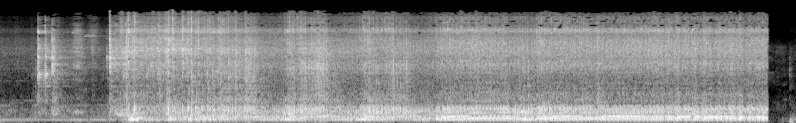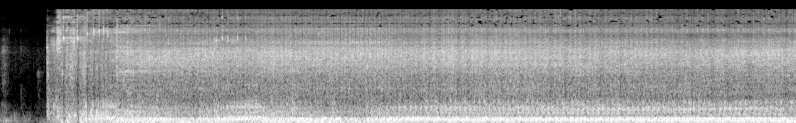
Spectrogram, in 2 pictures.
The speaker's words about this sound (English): man, when you hear this motorcycle, you can just hear it. When you listen to, say, a knucklehead bike from this time, or one of Indian's big twins compared to one of the Crocker big twins, you can just hear the power.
